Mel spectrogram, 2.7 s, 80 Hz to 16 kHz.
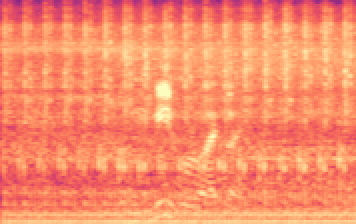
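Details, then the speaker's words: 2001 VW Jetta project car found with no oil in it. A light, fast tapping rides over the steady low idle rumble; owners suspect the valves need adjusting, unconfirmed. "it's still [ __ ] tapping pretty good ain't it huh it's still tapping"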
